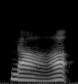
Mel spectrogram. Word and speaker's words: 哪: It is pronounced with the third tone 哪 and is a word used to specify a question about who, what, and where.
